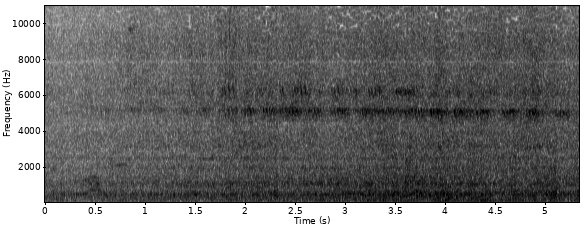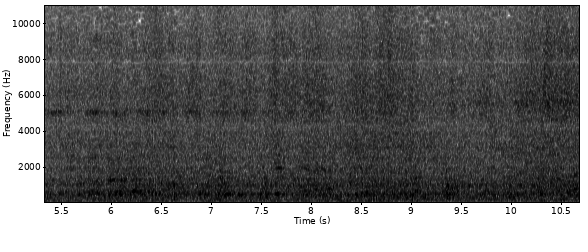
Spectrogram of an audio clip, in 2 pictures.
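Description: Passenger express train running on the rails, heard from an open coach door as a rumble of wheels and wind. It grows louder over the first few seconds and then holds steady, with a faint thin high whine above it.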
